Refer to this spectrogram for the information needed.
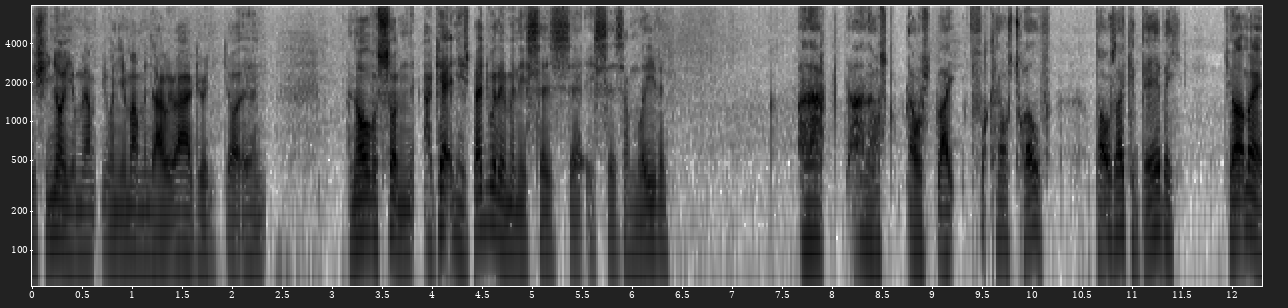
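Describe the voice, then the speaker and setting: A man with a Yorkshire accent talks at a very fast pace and a fairly low pitch, with ordinary pitch variation. Long, frequent pauses break it up, and the sound is dry and close with no echo. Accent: Yorkshire (Hull). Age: 50s. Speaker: former professional footballer. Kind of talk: casual interview.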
